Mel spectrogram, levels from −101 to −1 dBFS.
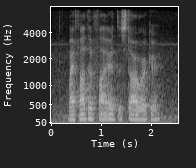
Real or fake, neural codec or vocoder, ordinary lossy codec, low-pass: real; none; none; 7.2 kHz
